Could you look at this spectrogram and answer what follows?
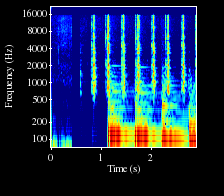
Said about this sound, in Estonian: on hommikune aeg ja tiksub kell.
